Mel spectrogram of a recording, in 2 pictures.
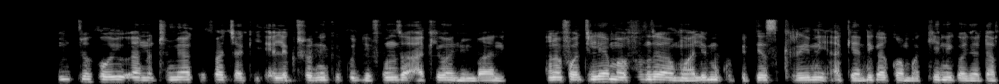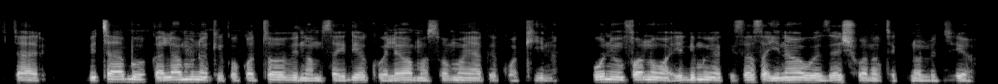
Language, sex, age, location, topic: Swahili, male, 25-35, Nairobi, education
